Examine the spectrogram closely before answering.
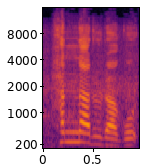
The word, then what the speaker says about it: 한나루: 그래서 대진이라고 쓰고 한나루라고 읽습니다.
